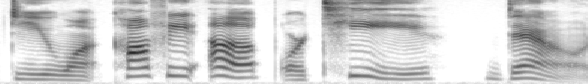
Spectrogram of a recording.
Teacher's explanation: either or questions tend to rise on the first option and then fall on the second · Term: Rise then fall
